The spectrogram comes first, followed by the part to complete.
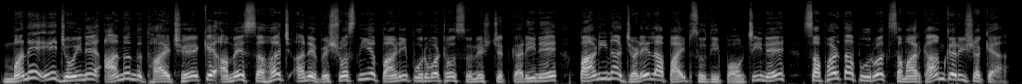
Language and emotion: Gujarati, happy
